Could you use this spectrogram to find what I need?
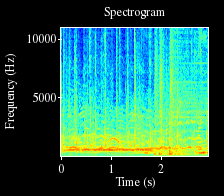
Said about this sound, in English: And here she is! Give her a big hand, everybody!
